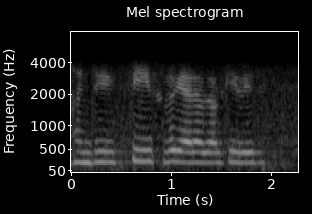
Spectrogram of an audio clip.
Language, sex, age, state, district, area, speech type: Punjabi, female, 18-30, Punjab, Mohali, rural, conversation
